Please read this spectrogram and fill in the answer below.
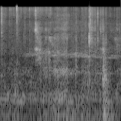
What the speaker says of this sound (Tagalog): Ay ang aming mga kalapati.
